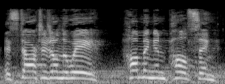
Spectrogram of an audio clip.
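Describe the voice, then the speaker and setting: An actress playing an earnest, tired soldier worn down by a long war. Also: female voice, sits high, normal speed, background noise, close to an everyday voice. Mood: reporting. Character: weary war-torn woman soldier, anxious and hopeful. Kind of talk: audio drama acting. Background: music score.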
